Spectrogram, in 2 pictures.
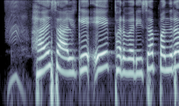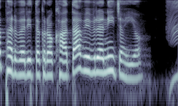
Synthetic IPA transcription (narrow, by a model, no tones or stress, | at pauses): hɐɾsaːlkeʔeːk̚pʰəɾʋəɾisẽpɐ̃nd̪ɾəpʰəɾʋəɾit̪əkɾokʰaːt̪aʋɪʋɾənit͡ʃaːɦioː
